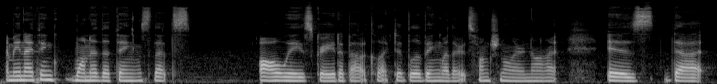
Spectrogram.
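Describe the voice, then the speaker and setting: A woman's voice: lowish voice, little pitch movement, normal speed, warm tone. A woman speaking casually and reflectively in an interview. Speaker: resident of a collective house, interviewee.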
